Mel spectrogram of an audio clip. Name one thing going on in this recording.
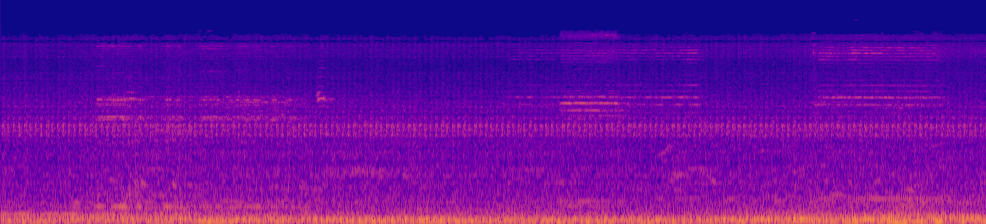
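Vehicle horns honk in the street.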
